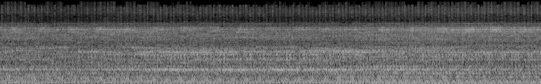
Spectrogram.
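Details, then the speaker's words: Renault Master diesel van at idle with a steady high squeal over uneven tapping; the pump has already been replaced, a pulley is suspected, and removing the belt to check did not settle it. "Então galera esse ali é o barulho ali não sei o que que é já foi trocada a bomba"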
